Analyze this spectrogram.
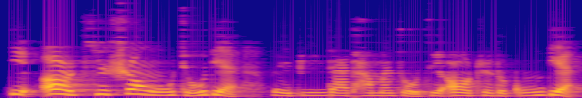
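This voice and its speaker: A woman narrating a children's storybook aloud, slowly and carefully. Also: fairly high pitch, breathy edge, phone-quality sound.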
